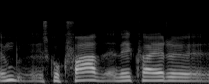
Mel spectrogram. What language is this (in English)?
Icelandic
